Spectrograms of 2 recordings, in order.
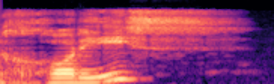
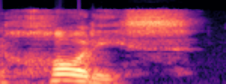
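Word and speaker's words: χωρίς: cuestión del acento acá en vez de decir joris dijiste joris Ajá joris Porque mira que el acento lo encontramos en la segunda sílaba es decir donde está el acento se hace la fuerza Okay lo mismo en esta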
